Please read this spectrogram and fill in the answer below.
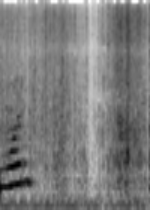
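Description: Clear plastic packaging bag crinkling as it is handled, quieter about a second in and louder again near the end.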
